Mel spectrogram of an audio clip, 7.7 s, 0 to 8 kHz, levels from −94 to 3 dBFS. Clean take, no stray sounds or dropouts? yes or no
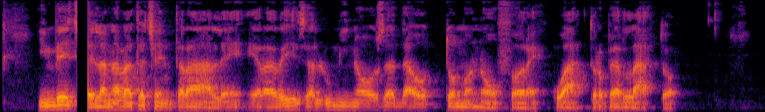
no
